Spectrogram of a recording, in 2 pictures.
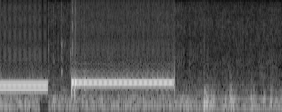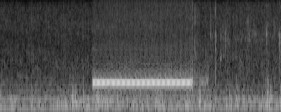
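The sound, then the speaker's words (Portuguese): Telephone transfer tones on a call line: a brief tone opens, followed by two steady mid-pitched ringing tones of about two seconds each. Between them, a low murmur of line noise fills the gaps. “Vou derrubar a ligação, vou te mandar o lag aí. Valeu? Oi? Eu vou te transferir a ligação.”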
